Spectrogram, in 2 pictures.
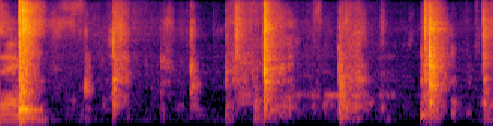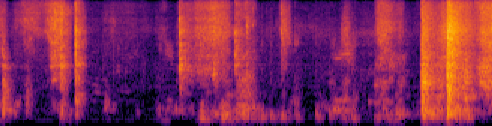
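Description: Trading cards being handled: an irregular string of short clicks, snaps and rustles as cards are pulled and flipped through, with the sharpest snap just after the start.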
